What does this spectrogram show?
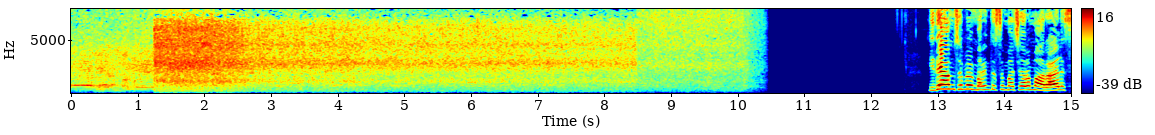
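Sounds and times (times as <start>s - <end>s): heavy rain pouring: 0.0s - 10.5s.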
